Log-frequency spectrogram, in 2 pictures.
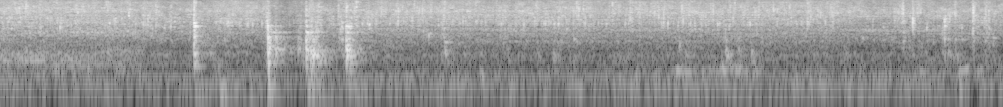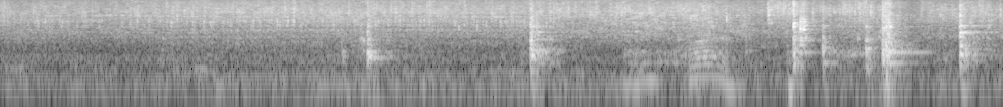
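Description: A metal pot clanks against the sink.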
